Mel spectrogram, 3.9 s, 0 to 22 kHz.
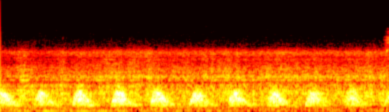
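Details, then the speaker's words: Fetal heart tones on handheld Doppler at a 17-week IVF (ICSI) pregnancy midwife visit: rapid, regular whooshing heartbeat at 154 beats per minute, called perfect; valve opening and closing audible. "that's the heartbeat 154 it's perfect there we go you can actually hear that's the heart valve's opening and closing the heart"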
